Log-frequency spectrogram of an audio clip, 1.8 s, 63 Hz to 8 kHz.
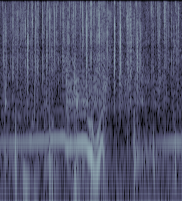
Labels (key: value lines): label: biophony, cascading saw
recorder: SoundTrap 600 or HydroMoth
